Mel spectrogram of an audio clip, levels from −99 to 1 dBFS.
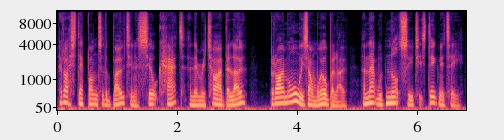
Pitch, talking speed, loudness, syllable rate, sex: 135 Hz, 235 wpm, -18 LUFS, 5.9 syllables/s, male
